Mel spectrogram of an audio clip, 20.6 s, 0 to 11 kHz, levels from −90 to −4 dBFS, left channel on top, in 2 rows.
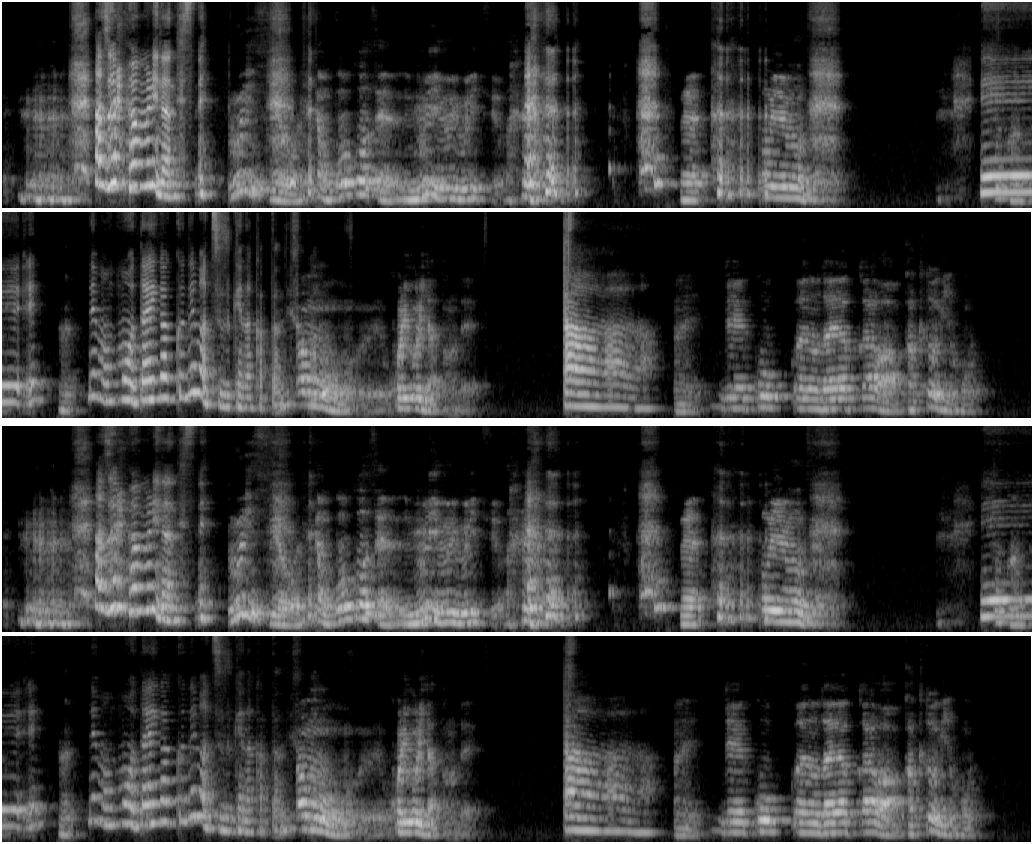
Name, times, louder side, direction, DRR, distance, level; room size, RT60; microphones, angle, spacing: voice 1, 0.2-0.7 2.3-5.4 6.8-7.0 7.6-8.3 10.0-10.2 10.9-11.0 13.2-15.0 17.0-20.0, right 2 dB, 65° right, -2 dB, 1.5 m, -34 dB
voice 2, 0.7-2.0 2.7-2.9 5.2-5.6 6.3-6.6 7.1-7.7 8.1-8.4 9.5-10.6 11.1-13.5 15.9-16.8, left 4 dB, 55° left, 8 dB, 0.4 m, -31 dB
4.5 x 2.0 x 2.9 m, 0.41 s
head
